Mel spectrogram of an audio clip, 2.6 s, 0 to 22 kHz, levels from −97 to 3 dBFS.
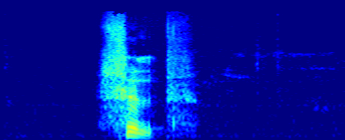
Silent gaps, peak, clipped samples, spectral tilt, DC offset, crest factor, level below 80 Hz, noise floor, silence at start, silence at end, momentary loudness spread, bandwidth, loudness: none; -22 dBFS; under 0.1%; -2.5 dB/octave; under 0.1%; 24 dB; -90 dBFS; -83 dBFS; 0.75 s; 1.15 s; 17 LU; 16.5 kHz; -40 LUFS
